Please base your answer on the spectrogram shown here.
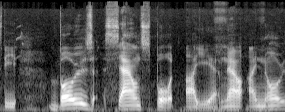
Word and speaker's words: Bose: purpose, and it's the Bose Soundsport IEM. Now, I know that as soon as you mention the word Bose, that single syllable, people get their pitchforks out.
